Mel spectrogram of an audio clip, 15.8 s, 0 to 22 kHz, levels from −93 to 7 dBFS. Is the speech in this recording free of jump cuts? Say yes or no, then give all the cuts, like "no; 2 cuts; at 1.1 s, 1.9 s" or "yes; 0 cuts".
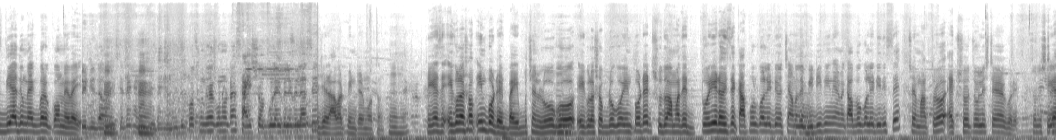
no; 3 cuts; at 1.2 s, 4.8 s, 13.6 s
